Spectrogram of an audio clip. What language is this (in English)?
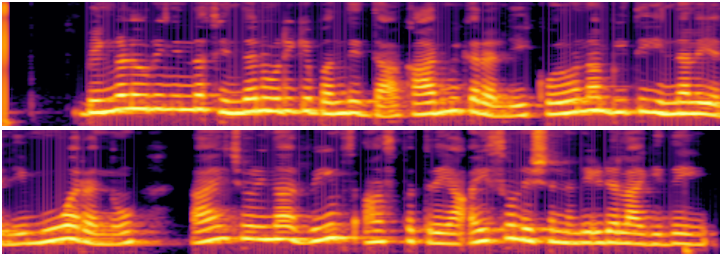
Kannada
